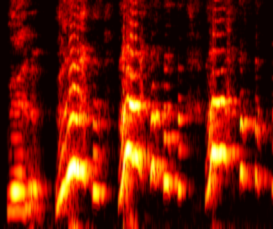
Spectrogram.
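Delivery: very high, loud cackling laugh; hammed-up goofball cackle, far above your own voice. Shown as a demonstration. Streamer performing the requested laugh for viewers, Ed laugh. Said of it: "There's the Ed laugh".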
